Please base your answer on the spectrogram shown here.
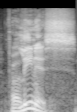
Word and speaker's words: Linus: uh lenus lanquist fromus lenus is how he pronounces his name um they're going to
